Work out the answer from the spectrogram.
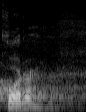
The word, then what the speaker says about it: Quarter: Now, it is pronounced like financial quarter, and it is an acronym, which actually stands for quarter up and to the right. But essentially, we take all of your data.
